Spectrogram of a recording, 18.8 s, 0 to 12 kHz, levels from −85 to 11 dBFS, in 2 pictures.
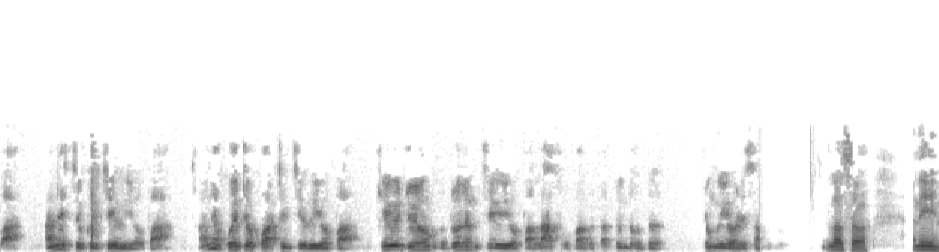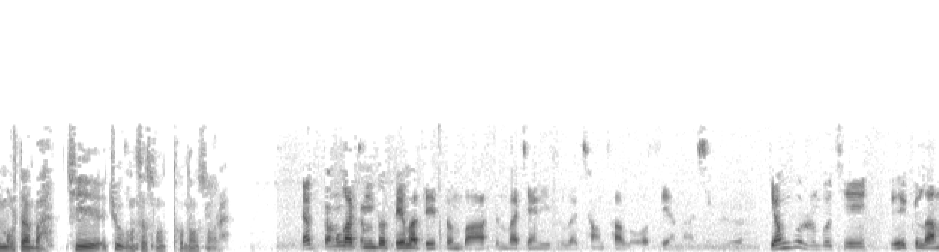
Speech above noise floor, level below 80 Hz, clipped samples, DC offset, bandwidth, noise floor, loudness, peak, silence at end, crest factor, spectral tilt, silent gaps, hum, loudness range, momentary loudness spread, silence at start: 43 dB; -76 dBFS; under 0.1%; under 0.1%; 6.2 kHz; -67 dBFS; -24 LUFS; -4 dBFS; 0 s; 20 dB; -8 dB/octave; none; none; 12 LU; 19 LU; 0 s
